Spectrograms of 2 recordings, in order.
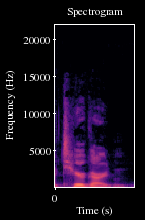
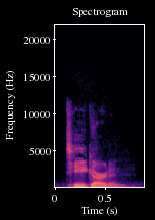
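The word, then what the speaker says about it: Teegarden: Was it Teagarden or Tiergarden? Teagarden. Wow, I said it wrong originally, and I should be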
